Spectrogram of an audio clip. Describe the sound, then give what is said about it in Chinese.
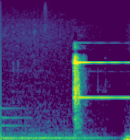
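A doorbell rings once downstairs: a sharp metallic ding that leaves a clear, high chiming tone hanging until the end, over a quiet low hum. “门铃声从楼下传上来，拉拉侧耳倾听，有人起身离开餐桌，走过去开门，是娜家来了。”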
